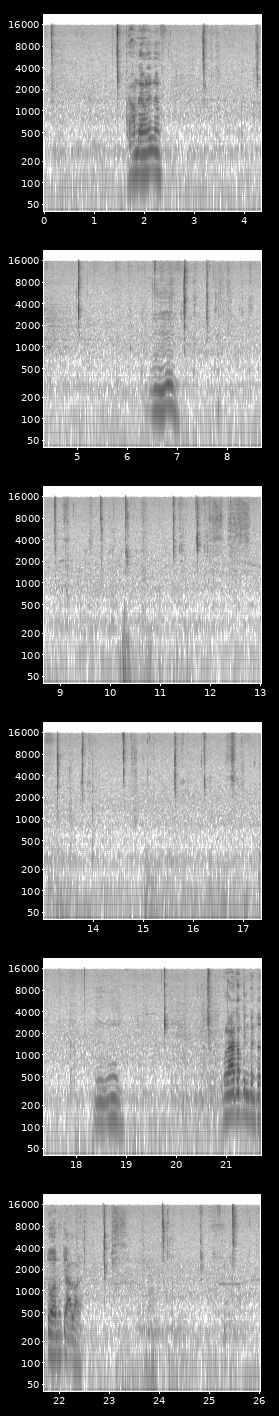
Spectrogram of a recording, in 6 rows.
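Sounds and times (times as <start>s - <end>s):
person chewing crunchy mango: 5.0s - 15.0s, 24.0s - 25.9s
person humming: 6.4s - 7.1s, 18.3s - 19.0s.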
